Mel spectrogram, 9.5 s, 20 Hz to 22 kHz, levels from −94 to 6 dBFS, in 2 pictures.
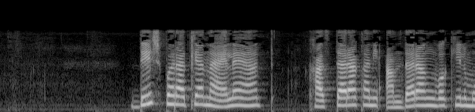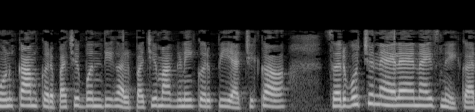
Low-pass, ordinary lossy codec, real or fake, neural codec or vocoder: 7.2 kHz; none; real; none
